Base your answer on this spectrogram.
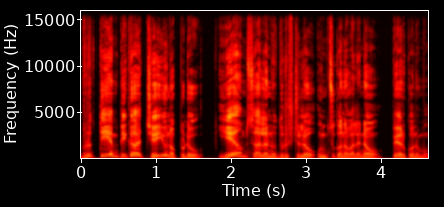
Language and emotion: Telugu, neutral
